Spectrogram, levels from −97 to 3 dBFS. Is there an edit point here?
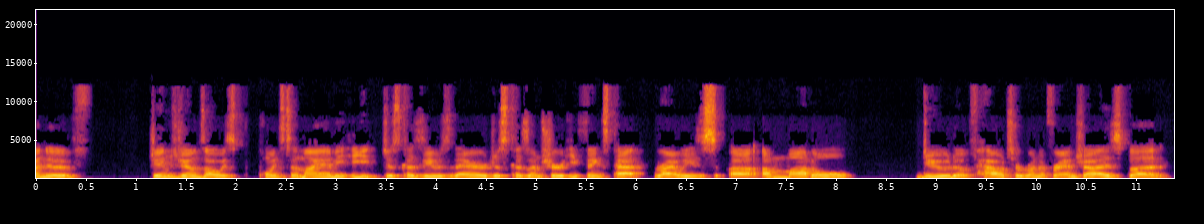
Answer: no; 0 cuts

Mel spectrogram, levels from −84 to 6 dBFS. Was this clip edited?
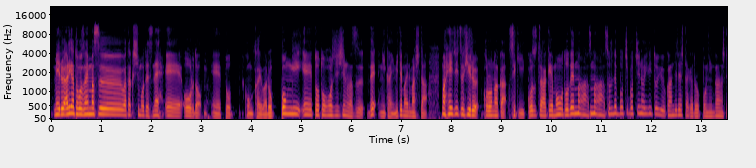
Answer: yes; 2 cuts; at 7.7 s, 10.8 s

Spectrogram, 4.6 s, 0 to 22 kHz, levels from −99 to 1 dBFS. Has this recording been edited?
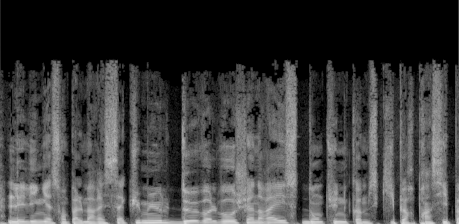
no; 0 cuts

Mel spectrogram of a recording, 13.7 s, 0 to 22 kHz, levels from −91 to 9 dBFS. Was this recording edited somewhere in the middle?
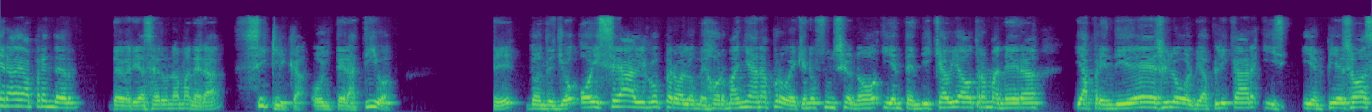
no; 0 cuts

